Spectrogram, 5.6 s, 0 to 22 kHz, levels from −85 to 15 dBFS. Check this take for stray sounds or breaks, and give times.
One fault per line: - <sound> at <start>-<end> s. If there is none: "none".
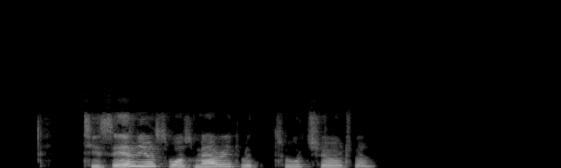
none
